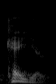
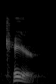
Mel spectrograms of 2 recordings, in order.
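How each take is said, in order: First: "cared" split into two syllables, "kay-yerd"; Southern two-syllable pronunciation. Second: "cared" as one syllable; local one-syllable pronunciation. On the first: Preacher showing how the South says it, "cared" as two syllables. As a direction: stretch "cared" into "KAY-yurd". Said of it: "two syllables words out of one". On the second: Southern preacher imitating the locals, "cared" said as one syllable. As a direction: say "cared" short, as a single "kaird". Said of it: "y'all out here, y'all say". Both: Shown as a demonstration.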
